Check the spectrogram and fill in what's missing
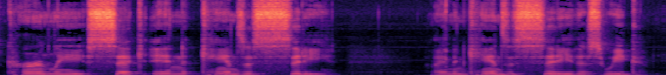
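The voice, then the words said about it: Sounds sick, under the weather. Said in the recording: “I'm a little under the weather. Might be able to hear it in my voice.”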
